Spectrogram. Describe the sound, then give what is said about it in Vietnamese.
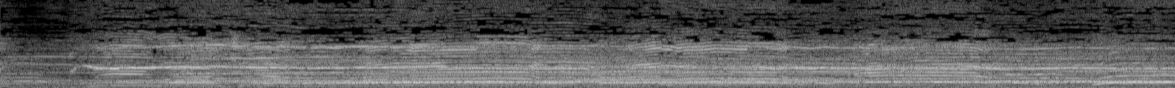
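A crowd of supporters chants slogans and cheers as Trump's motorcade leaves court. Many overlapping voices shout loud, repeated phrases that keep up without a break. “Khi đoàn xe của ông Trump rời tòa án, những người ủng hộ hô vang khẩu hiệu "Chúng tôi yêu Trump".”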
